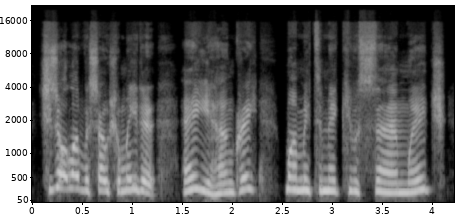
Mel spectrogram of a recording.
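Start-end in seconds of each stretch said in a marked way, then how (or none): 1.5-4.1 high-pitched mock come-on; imitated flirty invitation. Streamer imitating sandwich woman offering viewers food, high mock invitation. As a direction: imitate an online temptress, voice pitched up.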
